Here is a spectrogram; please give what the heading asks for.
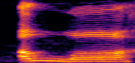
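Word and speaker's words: الله: زبر کی وجہ سے ہم اللہ کو موٹا پڑھیں گے. اللہ.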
